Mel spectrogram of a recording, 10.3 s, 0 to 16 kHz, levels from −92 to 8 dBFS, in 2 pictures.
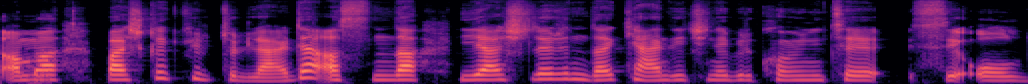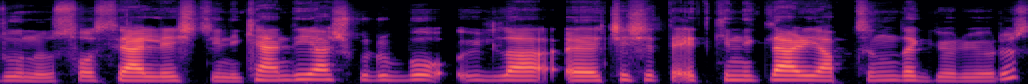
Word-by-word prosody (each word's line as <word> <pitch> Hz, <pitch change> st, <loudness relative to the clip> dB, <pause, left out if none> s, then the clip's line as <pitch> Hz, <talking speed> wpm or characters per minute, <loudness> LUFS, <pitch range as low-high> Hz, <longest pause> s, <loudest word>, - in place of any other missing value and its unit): ama 210 Hz, +3 st, +3 dB, 0.2 s
başka 210 Hz, +6 st, +4 dB
kültürlerde 190 Hz, -, 0 dB
aslında 205 Hz, -3 st, +3 dB, 0.2 s
yaşlıların 215 Hz, +2 st, +1 dB
da 195 Hz, +1 st, +2 dB
kendi 190 Hz, -1 st, -1 dB
içinde 195 Hz, 0 st, -5 dB
bir 200 Hz, -, -8 dB
komünitesi 195 Hz, -, -4 dB
olduğunu, 170 Hz, -, -6 dB
sosyalleştiğini, 175 Hz, -2 st, +2 dB
kendi 190 Hz, +5 st, +2 dB
yaş 215 Hz, -1 st, +2 dB
grubuyla, 190 Hz, -1 st, -2 dB
eee, 180 Hz, 0 st, +3 dB
çeşitli 200 Hz, -3 st, -1 dB
etkinlikler 195 Hz, 0 st, +3 dB
yaptığını 180 Hz, 0 st, -2 dB
da 190 Hz, -, +1 dB
görüyoruz. 160 Hz, -, -7 dB
195 Hz, 125 wpm, -24 LUFS, 180-205 Hz, 0.2 s, başka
